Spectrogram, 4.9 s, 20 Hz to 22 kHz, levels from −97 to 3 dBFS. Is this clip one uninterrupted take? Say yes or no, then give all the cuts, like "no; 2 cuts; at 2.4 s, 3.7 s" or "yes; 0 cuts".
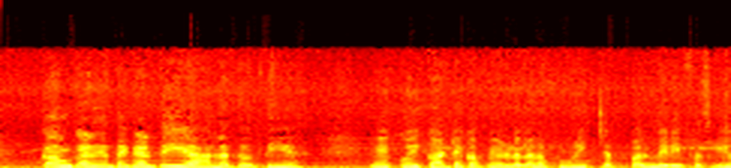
yes; 0 cuts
